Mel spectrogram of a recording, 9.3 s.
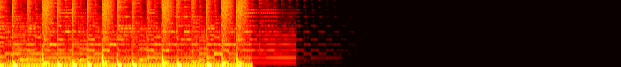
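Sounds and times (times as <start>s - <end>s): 
off vocal instrumental music: 0.0s - 4.5s.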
